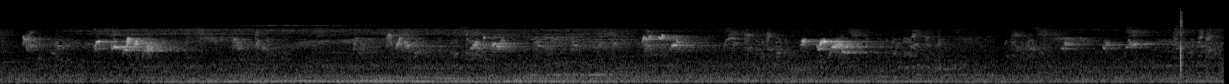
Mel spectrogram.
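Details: Red-whiskered bulbul delivering repeated lively warbled phrases every second or two, bright and chirpy with some louder accented notes, steady low background hum throughout.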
